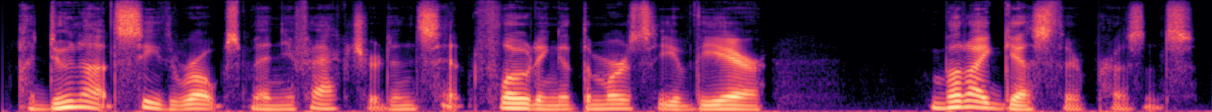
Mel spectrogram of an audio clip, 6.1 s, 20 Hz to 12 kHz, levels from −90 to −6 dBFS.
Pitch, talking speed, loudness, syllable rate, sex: 135 Hz, 210 wpm, -19 LUFS, 5.9 syllables/s, male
